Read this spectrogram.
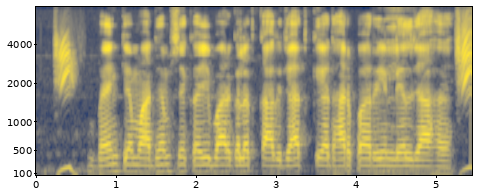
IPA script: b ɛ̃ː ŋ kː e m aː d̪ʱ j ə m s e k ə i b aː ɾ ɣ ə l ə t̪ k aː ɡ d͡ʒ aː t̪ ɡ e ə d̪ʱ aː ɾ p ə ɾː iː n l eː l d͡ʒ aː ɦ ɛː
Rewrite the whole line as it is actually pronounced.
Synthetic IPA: b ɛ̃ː ŋ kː e m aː d̪ʱ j ə m s e k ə i b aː ɾ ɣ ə l ə t̪ k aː ɡ d͡ʒ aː t̪ k e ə d̪ʱ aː ɾ p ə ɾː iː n l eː l d͡ʒ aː ɦ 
